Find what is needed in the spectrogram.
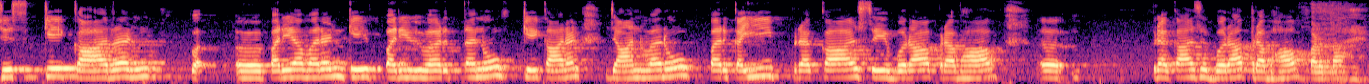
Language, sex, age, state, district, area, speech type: Hindi, female, 18-30, Madhya Pradesh, Hoshangabad, rural, spontaneous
